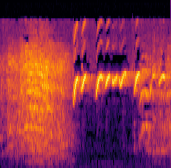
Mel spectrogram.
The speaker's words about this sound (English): What's the matter with you? What are you whistling for? Nothing. Can't a fellow whistle?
